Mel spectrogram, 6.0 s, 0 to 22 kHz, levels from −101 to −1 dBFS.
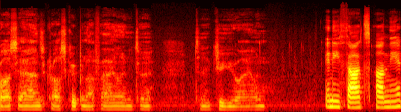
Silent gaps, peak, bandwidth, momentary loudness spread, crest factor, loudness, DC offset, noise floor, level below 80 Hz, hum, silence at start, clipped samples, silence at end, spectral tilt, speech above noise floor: none; -6 dBFS; 17 kHz; 22 LU; 24 dB; -29 LUFS; under 0.1%; -61 dBFS; -80 dBFS; none; 0 s; under 0.1%; 0 s; -3 dB/octave; 31 dB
